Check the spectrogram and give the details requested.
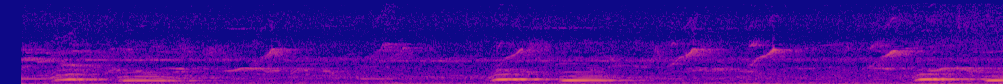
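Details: Common cuckoo gives its two-note descending cu-coo three times, about two seconds apart, clear and mellow. Thin, higher chirps from other birds sound in the background.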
